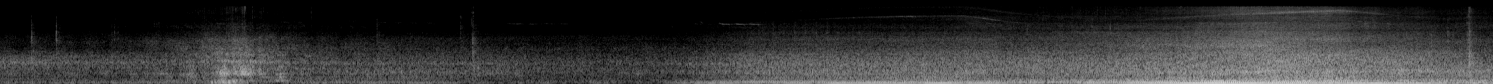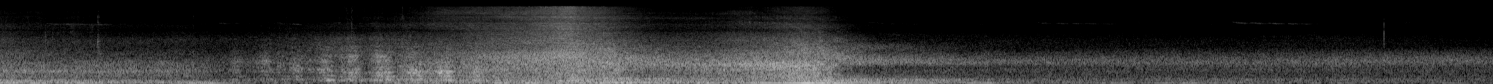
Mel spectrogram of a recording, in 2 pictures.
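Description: Articulated lorry passing close by, its deep engine and tyre rumble building to a peak and fading away; a second vehicle passes soon after. A short burst of sound comes about two seconds in.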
